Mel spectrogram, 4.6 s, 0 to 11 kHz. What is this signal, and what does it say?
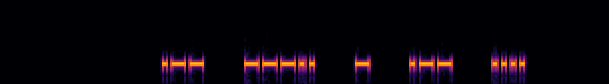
Morse code, heard as a keyed tone, about 36 wpm, spaced as for 20 wpm, 700 Hz. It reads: W8TWH
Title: USA Call Signs - 5 Characters - 3x Character Spacing - 35wpm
